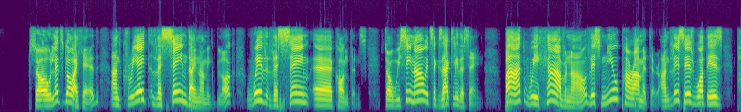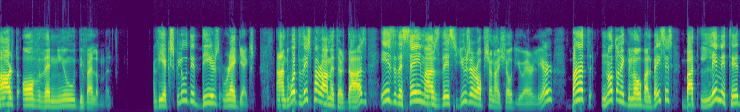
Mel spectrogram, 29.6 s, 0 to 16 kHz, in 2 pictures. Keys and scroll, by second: 0.8 alt+x, 1.9 alt+p, 3.7 alt+x, 4.9 alt+p, 5.8 alt+x, 6.9 Down, 7.0 Down, 7.3 Down, 7.4 Down, 7.6 Down, 7.7 Down, 7.9 Down, 8.0 Down, 8.2 Down, 8.4 Up, 8.6 Up, 8.9 Up, 9.1 Up, 9.2 Up, 9.4 Up, 9.5 Up, 9.7 Up, 10.5 ctrl+s, 10.5-11.8 typing, 12.0 Right, 12.7 Left, 14.0 ctrl+alt+space, 17.6 Right, 19.4 ctrl+g.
